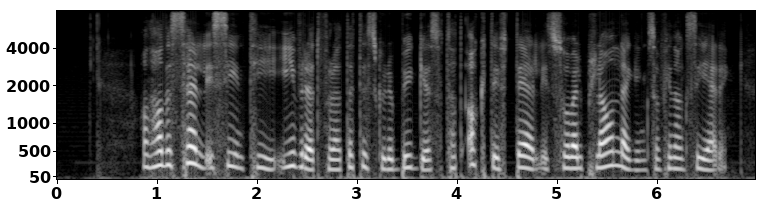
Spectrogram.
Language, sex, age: Norwegian, female, 22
